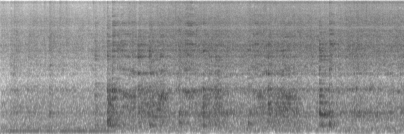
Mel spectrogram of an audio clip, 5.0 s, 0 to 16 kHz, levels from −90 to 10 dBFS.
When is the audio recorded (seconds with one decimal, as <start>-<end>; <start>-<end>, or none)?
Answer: none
